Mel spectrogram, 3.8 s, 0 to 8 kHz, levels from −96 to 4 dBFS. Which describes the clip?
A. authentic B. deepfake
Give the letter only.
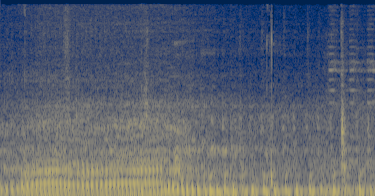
A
